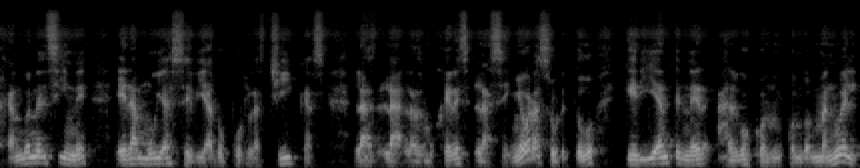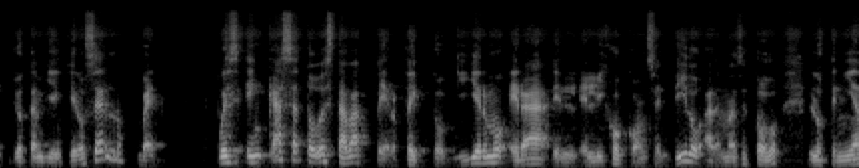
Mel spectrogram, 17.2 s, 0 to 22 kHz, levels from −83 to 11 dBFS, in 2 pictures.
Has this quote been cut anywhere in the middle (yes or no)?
yes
